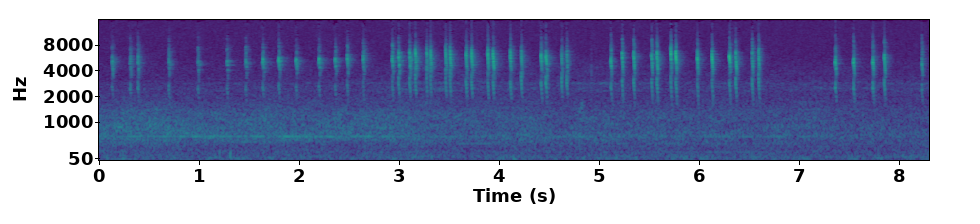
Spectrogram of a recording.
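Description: Eurasian wren giving sharp, dry ticking notes, several per second in loose runs with brief pauses, over a soft low background hum.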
